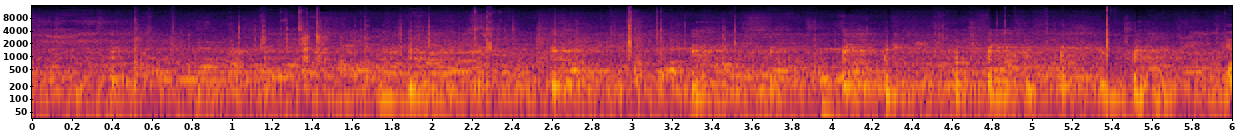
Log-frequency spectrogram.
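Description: Indistinct crowd chatter from a bar audience between songs, with scattered sharp clicks and knocks from the stage.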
